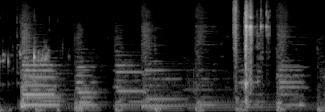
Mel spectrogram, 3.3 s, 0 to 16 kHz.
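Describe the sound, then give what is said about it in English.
A series of short, wet sips of Star Destroyer, a dark golden 8.6% ABV beer, with low throaty swallowing tones between them and a brighter, louder slurp near the end. No talking. “Hold on, let me sip this thing.”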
